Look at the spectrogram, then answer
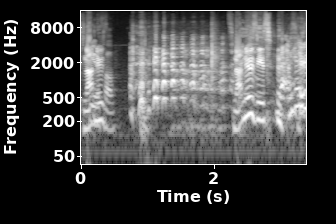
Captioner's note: laughs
